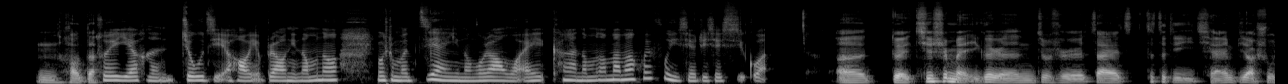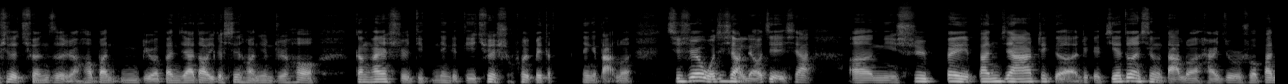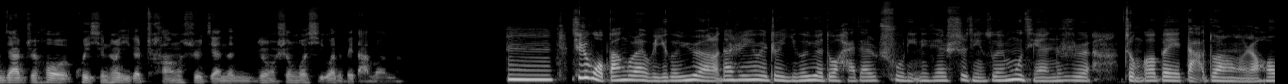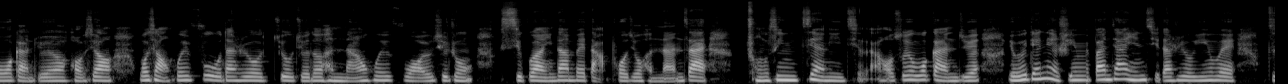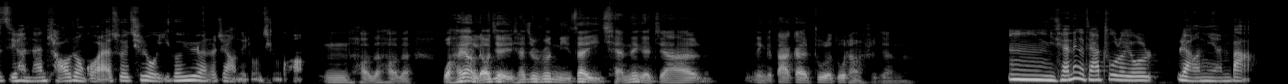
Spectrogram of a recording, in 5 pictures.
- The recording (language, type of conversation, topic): Chinese, advice, 旅行或搬家后，我该怎么更快恢复健康习惯？
- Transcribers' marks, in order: tapping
